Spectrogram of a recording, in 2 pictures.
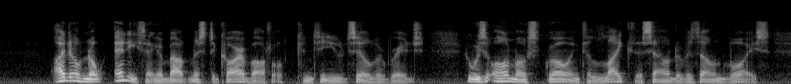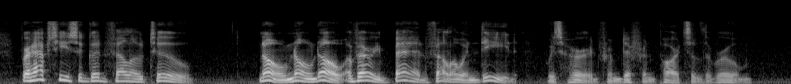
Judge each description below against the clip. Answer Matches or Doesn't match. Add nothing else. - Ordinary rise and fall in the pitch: Doesn't match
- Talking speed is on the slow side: Doesn't match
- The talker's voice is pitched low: Matches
